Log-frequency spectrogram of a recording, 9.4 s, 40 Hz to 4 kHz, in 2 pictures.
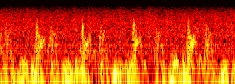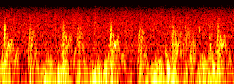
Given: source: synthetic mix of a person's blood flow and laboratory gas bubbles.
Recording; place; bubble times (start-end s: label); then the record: Doppler ultrasound of blood flow; precordium
7.96-8.99 s: bubbles
From the record:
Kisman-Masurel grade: 211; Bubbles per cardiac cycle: several, 3 to 8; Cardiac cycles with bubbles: 1 to 10%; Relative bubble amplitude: barely perceptible (0.100 to 0.250); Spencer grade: 1 (occasional bubble signal discernible with the cardiac motion signal, with majority of cardiac periods free of bubbles); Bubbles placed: anywhere in the cardiac cycle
